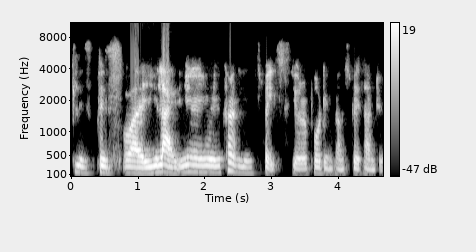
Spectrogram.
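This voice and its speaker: A man with a Mumbai accent talks at medium pitch and a moderate pace, his pitch varying in an ordinary way. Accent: Indian (Mumbai). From India, Mumbai. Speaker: vlogger, podcast host. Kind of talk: casual chat. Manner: halting, many fillers.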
